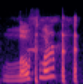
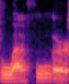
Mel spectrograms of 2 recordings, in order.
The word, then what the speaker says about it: Loeffler: there we go, and the spinning circle that is known as Loeffler? It's Leffler. Oh man, Leffler.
